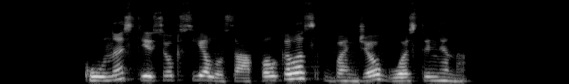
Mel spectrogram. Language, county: Lithuanian, Marijampolė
